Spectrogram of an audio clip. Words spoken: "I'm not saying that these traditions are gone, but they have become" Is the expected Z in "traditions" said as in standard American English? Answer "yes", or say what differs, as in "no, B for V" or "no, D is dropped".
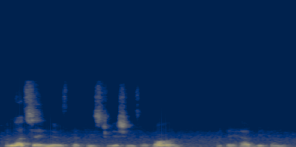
yes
